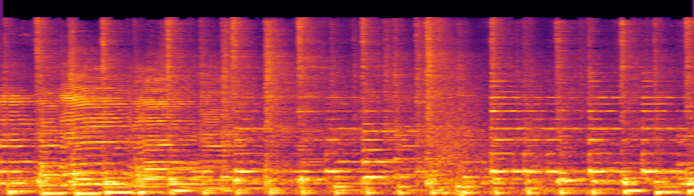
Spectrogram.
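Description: Swing jazz music with a steady beat, played for lindy hop dancing.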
